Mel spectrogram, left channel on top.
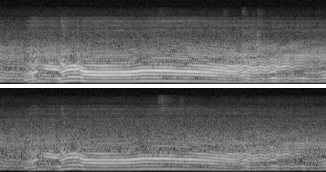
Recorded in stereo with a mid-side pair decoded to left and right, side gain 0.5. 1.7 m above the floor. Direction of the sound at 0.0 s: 35° left.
